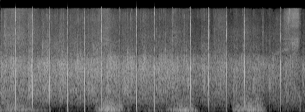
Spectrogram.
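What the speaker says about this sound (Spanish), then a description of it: "es un aplauso." A small audience claps for the first person to earn a technical certification, with sharp individual claps ringing out in a steady, evenly spaced rhythm over a soft bed of quieter clapping.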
